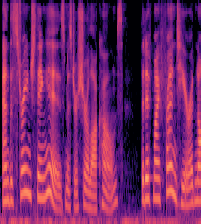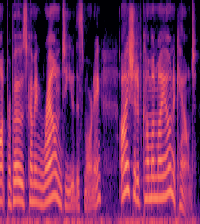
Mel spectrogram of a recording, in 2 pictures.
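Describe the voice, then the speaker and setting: Woman acting sturdy young gentleman, blunt, emphatic, very animated intonation, audiobook character, dry close sound. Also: mid-range voice, normal speed, gravelly, no room sound. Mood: brisk, animated. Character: brisk, sturdy young baronet, blunt and puzzled.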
